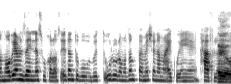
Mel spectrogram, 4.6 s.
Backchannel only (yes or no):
no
